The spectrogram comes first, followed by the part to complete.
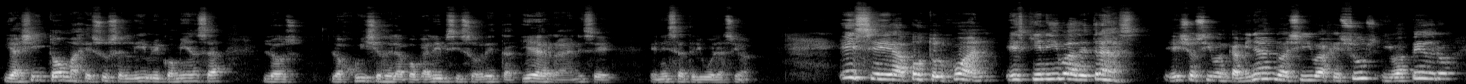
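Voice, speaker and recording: A man's voice: on the high side, moderate pace, darkish tone, reverberant. A man with an Argentine accent preaching a sermon in a conversational way, with many fillers and restarts. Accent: Argentine Spanish.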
